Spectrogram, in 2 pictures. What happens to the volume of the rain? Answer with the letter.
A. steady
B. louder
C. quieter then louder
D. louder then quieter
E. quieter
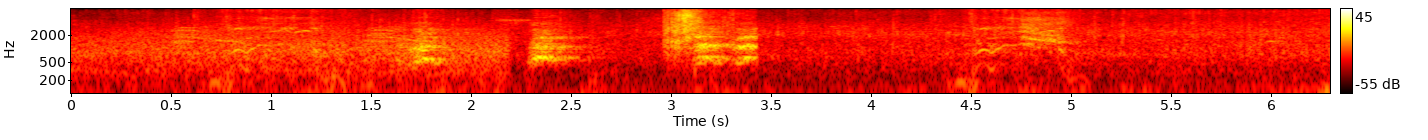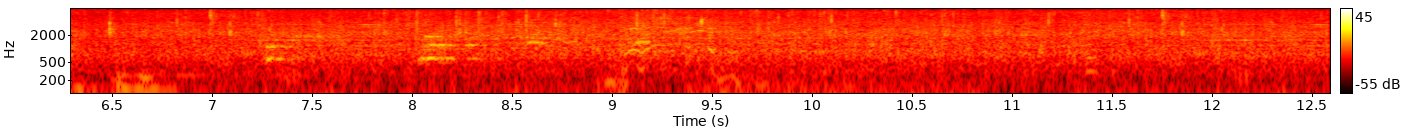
B.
